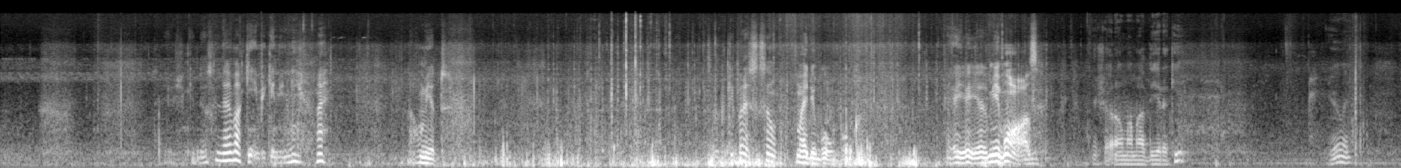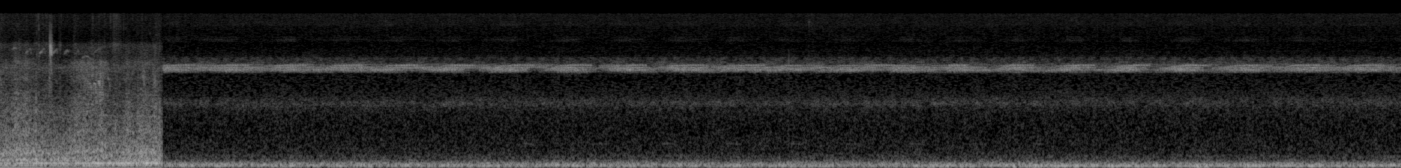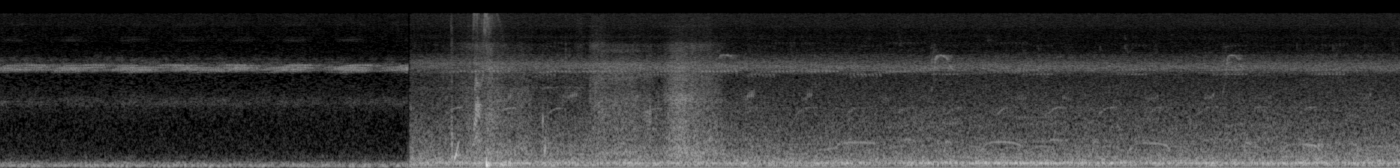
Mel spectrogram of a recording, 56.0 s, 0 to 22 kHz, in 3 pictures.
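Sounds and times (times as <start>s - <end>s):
insect trilling: 0.0s - 20.8s, 42.8s - 56.0s.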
